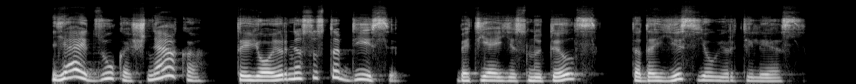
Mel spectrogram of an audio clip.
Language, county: Lithuanian, Klaipėda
